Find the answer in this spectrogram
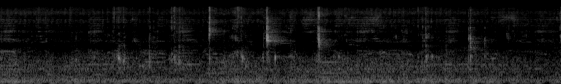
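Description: Someone chewing a fried flour pancake: soft, irregular mouth clicks and smacks over a faint hiss.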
